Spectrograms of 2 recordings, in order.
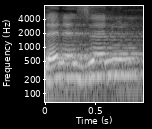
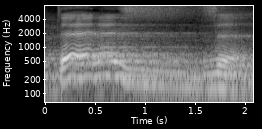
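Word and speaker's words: تَنَزَّلُ: Huruf zain berharokat tasydid, maka ditekan membacanya. Bukan tanazzalun, tetapi tanazza.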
